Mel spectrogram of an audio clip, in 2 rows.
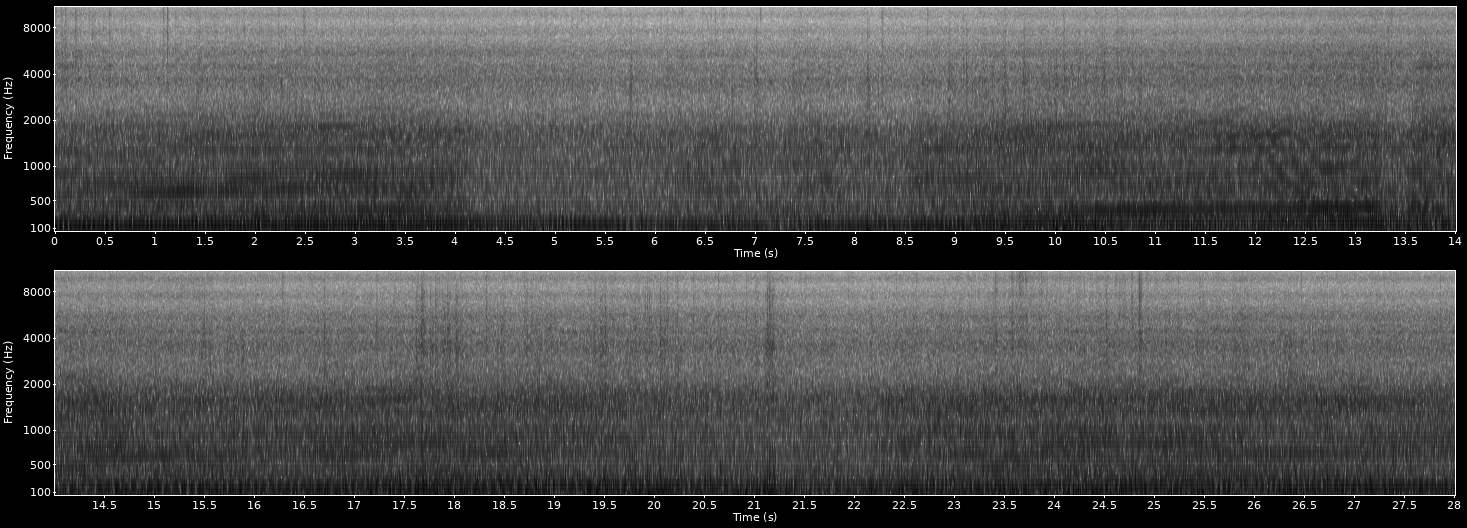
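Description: Race car engine heard from inside the cabin, running hard under load. Its pitch climbs slowly and drops sharply once about 13 seconds in, over steady road and wind noise.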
